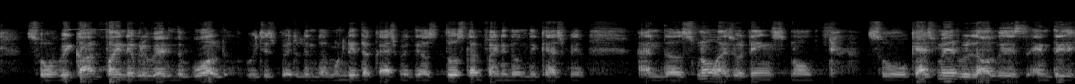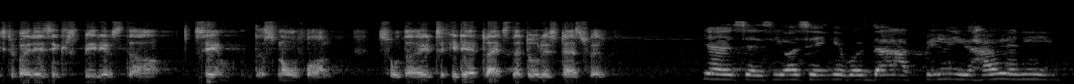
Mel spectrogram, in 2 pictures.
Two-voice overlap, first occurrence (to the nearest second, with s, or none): none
